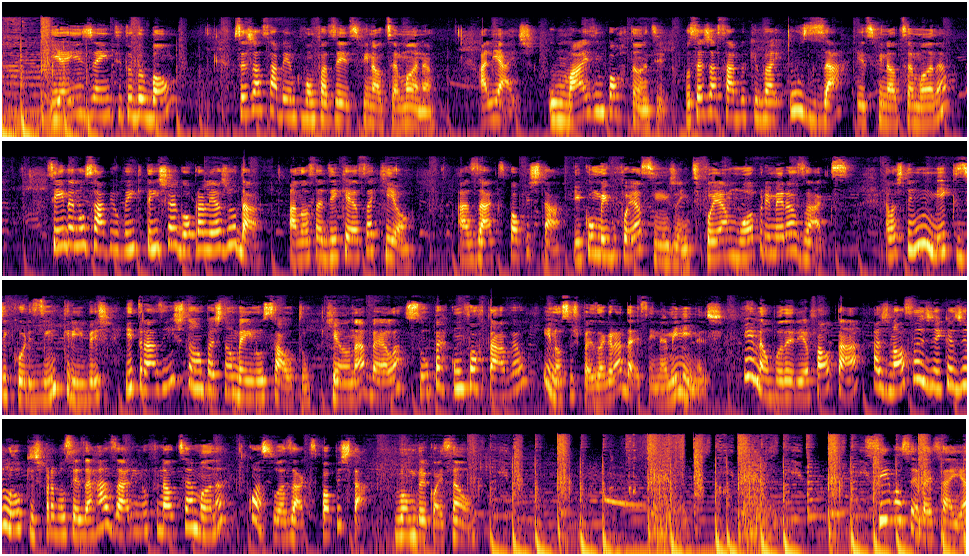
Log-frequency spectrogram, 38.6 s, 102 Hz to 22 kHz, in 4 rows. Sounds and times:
Music: 0:00.0 - 0:38.5
Speech: 0:00.5 - 0:33.8, 0:37.6 - 0:38.5.

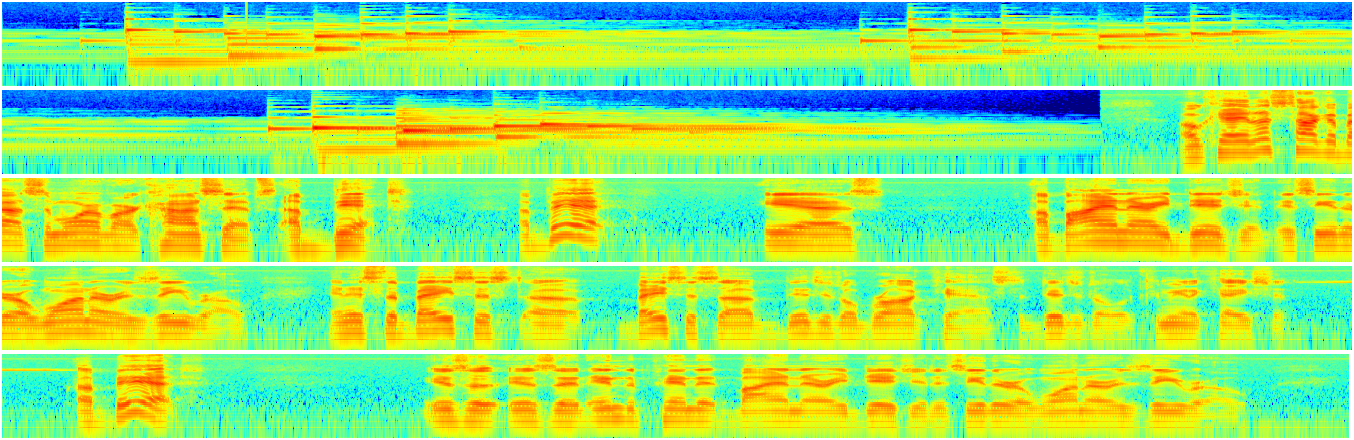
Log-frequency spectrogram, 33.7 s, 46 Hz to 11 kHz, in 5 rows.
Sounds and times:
Electric piano: 0:00.0 - 0:12.3
Speech: 0:12.6 - 0:16.7, 0:17.3 - 0:18.0, 0:18.6 - 0:26.7, 0:27.4 - 0:28.1, 0:29.1 - 0:33.3.

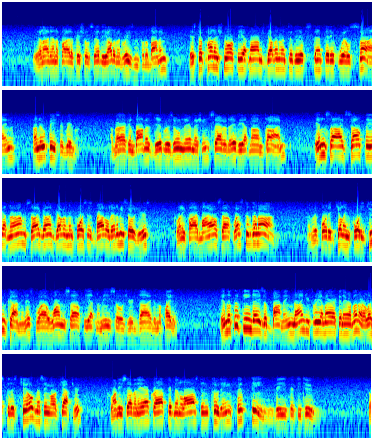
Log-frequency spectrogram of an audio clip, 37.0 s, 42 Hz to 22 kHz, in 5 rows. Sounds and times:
Radio: 0:00.6 - 0:09.0, 0:09.6 - 0:25.9, 0:26.6 - 0:36.2
Speech: 0:00.6 - 0:09.0, 0:09.6 - 0:25.8, 0:26.6 - 0:36.0.

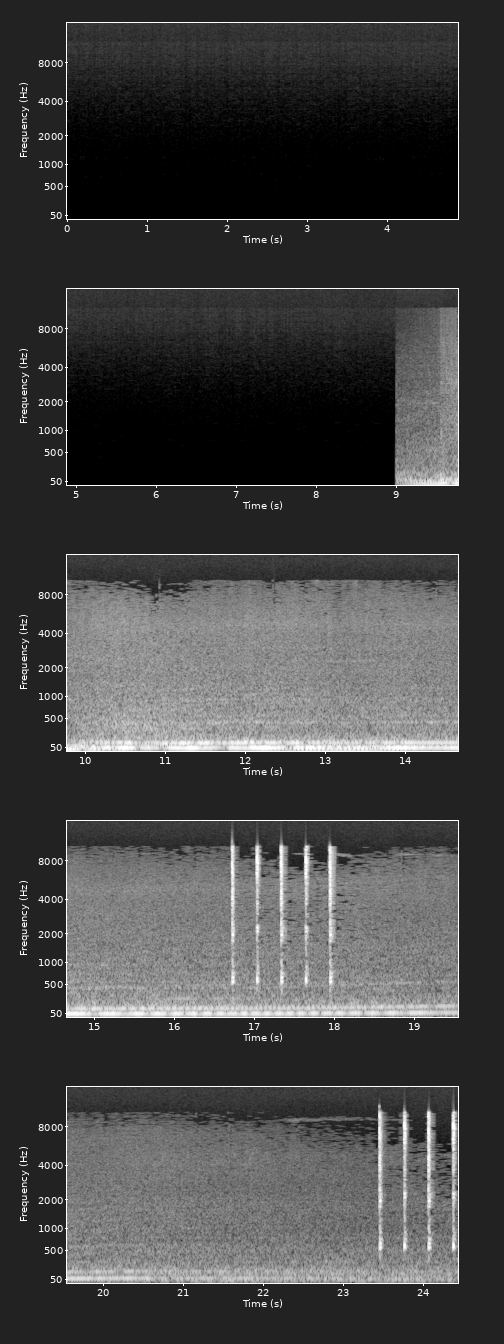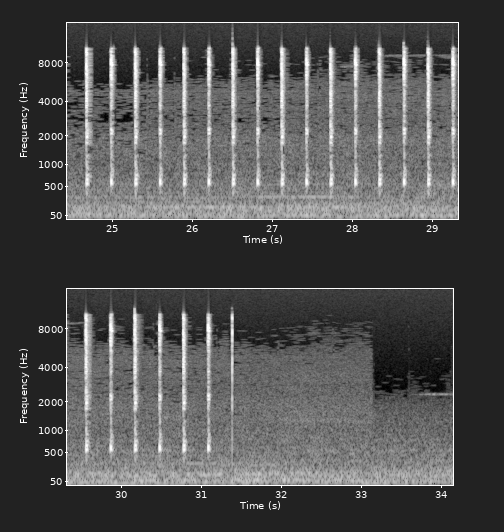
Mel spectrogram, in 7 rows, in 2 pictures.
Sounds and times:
Vehicle: 0:09.0 - 0:34.1.

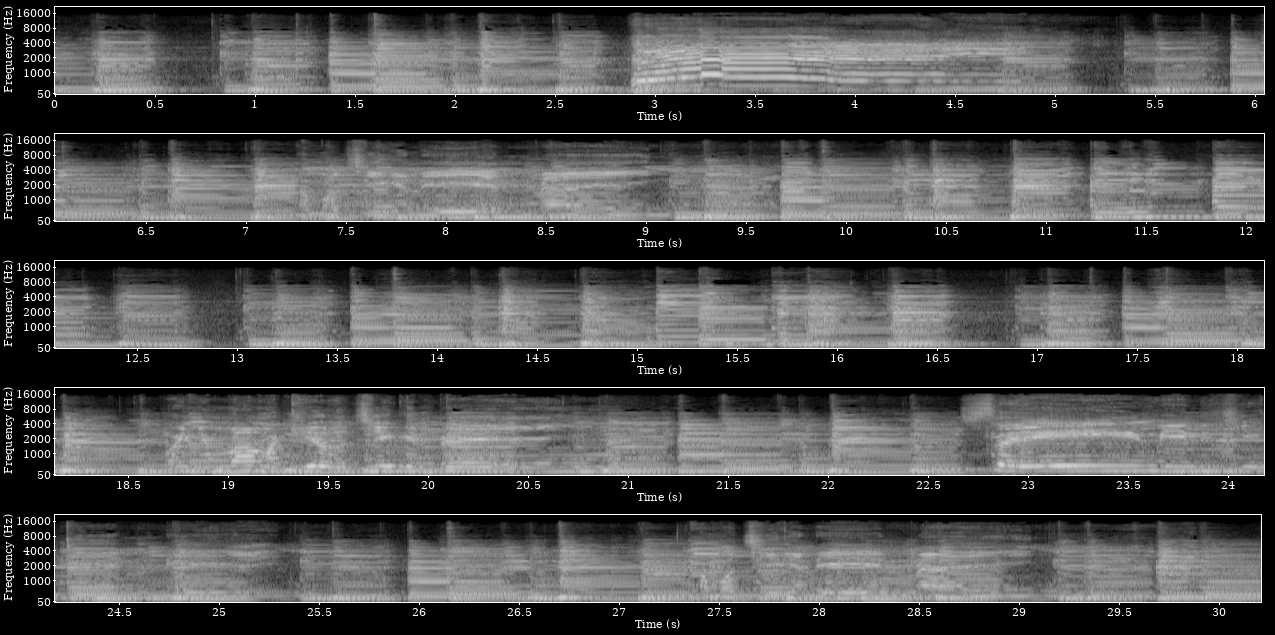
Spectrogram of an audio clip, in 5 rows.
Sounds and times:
Music: 0:00.0 - 0:30.2.

